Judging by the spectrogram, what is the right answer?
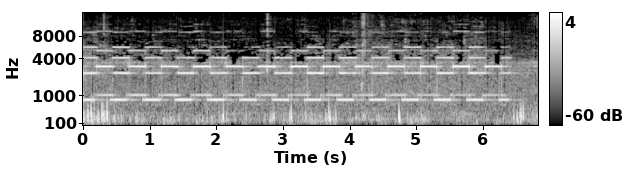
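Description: Level crossing yodel alarm: two tones alternating quickly, high and low, while the barriers lower. It stops about six and a half seconds in, once the barriers are fully down.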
